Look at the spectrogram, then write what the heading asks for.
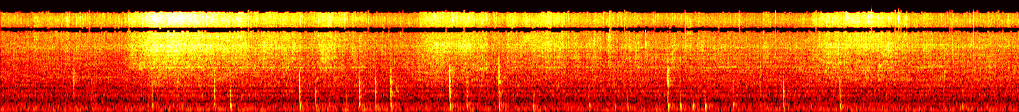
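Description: Onion and tomato masala sizzling in a frying pan as a wooden spoon stirs it, with sharp clicks of the spoon knocking against the pan, most of them between about four and fourteen seconds in. The sizzle swells twice, about three seconds in and again about sixteen seconds in.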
